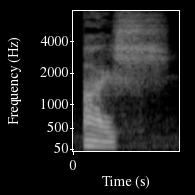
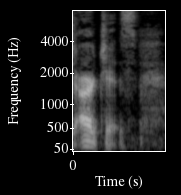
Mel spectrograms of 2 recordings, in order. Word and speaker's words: Arches: It's actually pronounced Arches. But, I'm freaking American, so it's Arches.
